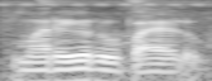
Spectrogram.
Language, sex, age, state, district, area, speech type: Telugu, male, 45-60, Andhra Pradesh, Visakhapatnam, urban, spontaneous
